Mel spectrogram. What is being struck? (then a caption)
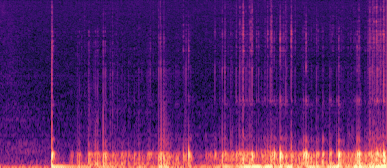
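Metal mesh microphone grille. Fingernails scratch and rub across the bare, hollow metal mesh grille of a silver Blue Yeti USB microphone. After a sharp scrape at about half a second, a dense, irregular run of low, rumbling scratches follows. It grows gradually louder toward the end.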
